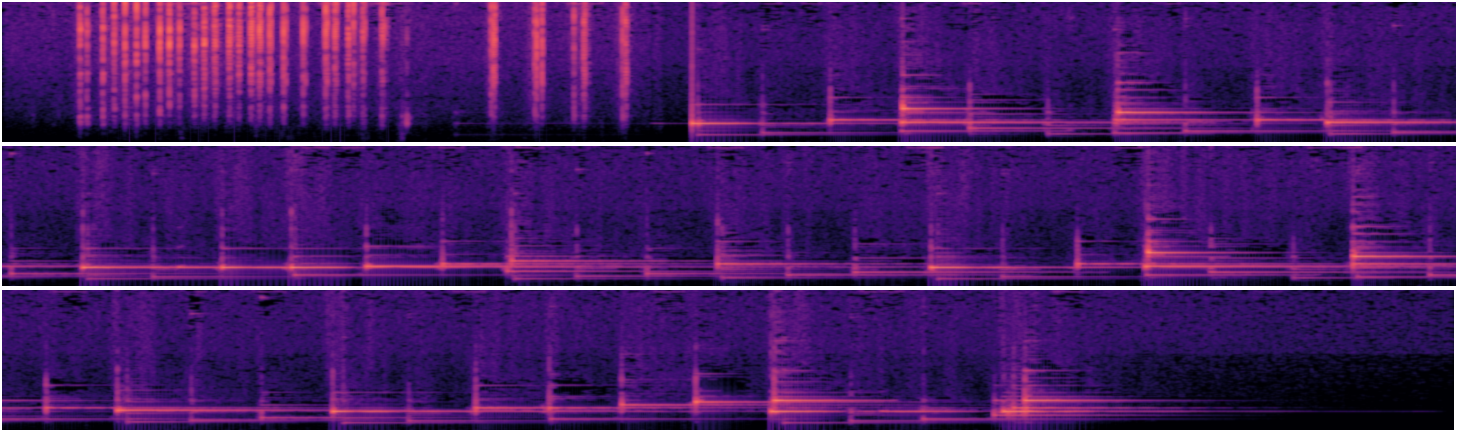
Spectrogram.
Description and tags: An Edelweiss music box from Germany playing.
edelweiss, music, chime, box, crank, tinkle, wind, wind-up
